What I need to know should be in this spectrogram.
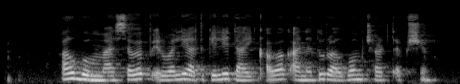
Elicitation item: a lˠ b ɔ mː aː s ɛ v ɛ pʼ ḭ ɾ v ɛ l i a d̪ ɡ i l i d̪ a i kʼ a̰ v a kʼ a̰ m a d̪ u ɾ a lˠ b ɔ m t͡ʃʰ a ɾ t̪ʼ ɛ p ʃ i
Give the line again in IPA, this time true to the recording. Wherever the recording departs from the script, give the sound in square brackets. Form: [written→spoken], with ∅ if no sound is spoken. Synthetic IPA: a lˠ b ɔ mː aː s ɛ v ɛ pʼ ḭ ɾ v ɛ l i a d̪ ɡ i l i d̪ a i kʼ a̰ v a kʼ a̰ [m→n] a d̪ u ɾ a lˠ b ɔ m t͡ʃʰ a ɾ t̪ʼ ɛ p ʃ i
